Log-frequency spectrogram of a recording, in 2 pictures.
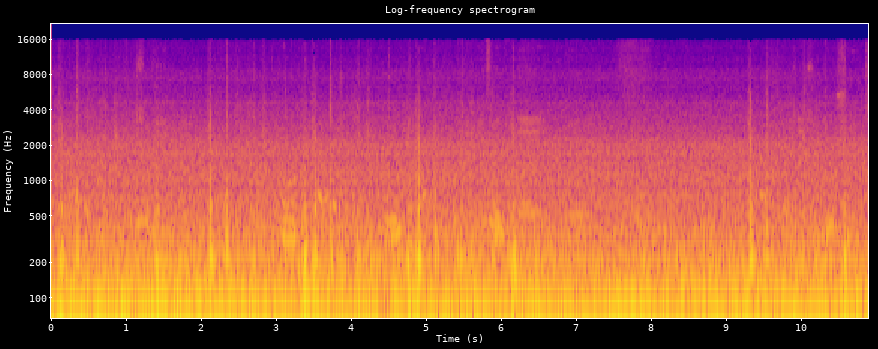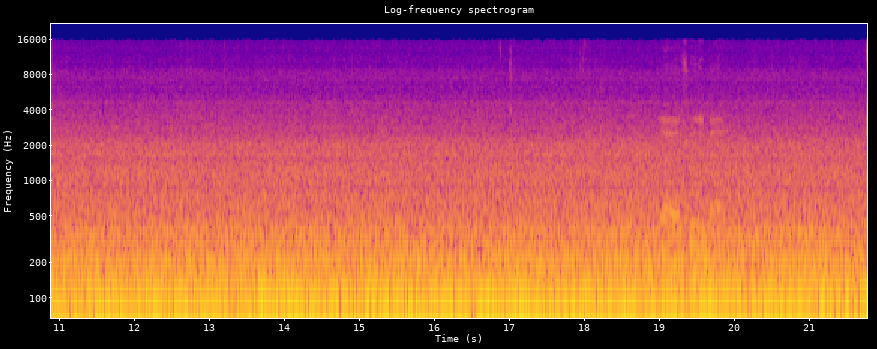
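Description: Tyres rumble and hiss over a snowy road.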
